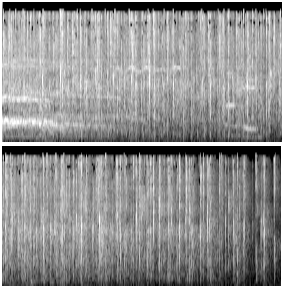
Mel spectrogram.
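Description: An audience applauds and cheers loudly as a performer is introduced, a dense rush of clapping with a few whoops at the start, gradually tapering off over about eight seconds.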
